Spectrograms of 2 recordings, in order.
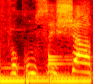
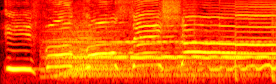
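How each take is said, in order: First: It is said at normal, quiet volume. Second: It is said loudly, almost shouted.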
